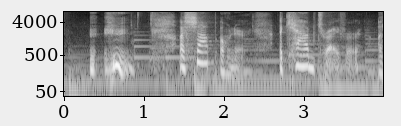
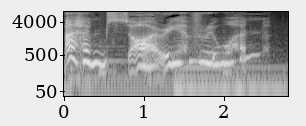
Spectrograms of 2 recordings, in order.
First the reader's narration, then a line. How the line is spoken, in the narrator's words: Amu sighed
